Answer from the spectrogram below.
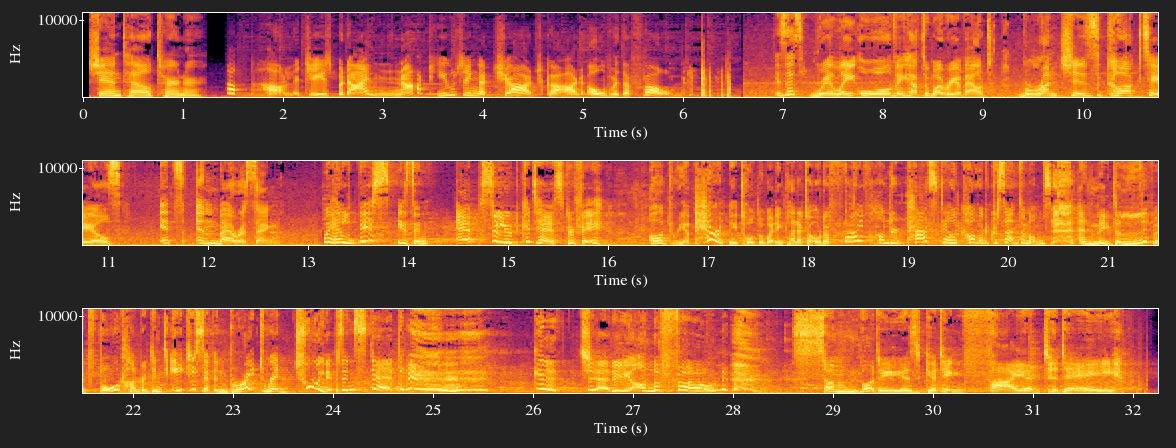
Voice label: Animation Voiceover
